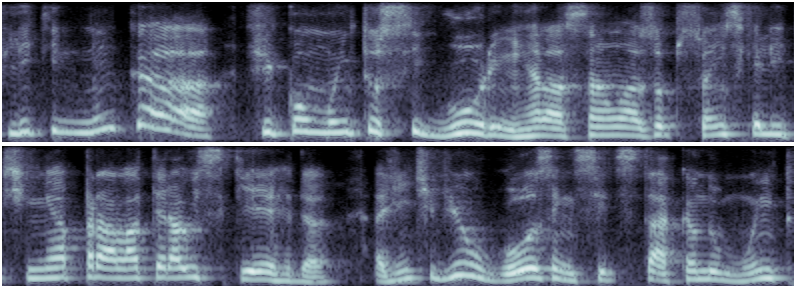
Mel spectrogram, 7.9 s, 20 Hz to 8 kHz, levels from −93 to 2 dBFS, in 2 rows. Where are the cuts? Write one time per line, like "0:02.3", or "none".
0:01.2
0:05.8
